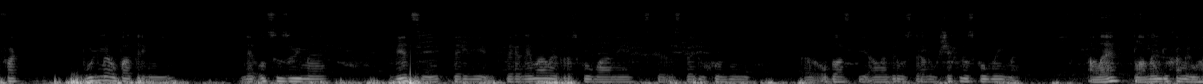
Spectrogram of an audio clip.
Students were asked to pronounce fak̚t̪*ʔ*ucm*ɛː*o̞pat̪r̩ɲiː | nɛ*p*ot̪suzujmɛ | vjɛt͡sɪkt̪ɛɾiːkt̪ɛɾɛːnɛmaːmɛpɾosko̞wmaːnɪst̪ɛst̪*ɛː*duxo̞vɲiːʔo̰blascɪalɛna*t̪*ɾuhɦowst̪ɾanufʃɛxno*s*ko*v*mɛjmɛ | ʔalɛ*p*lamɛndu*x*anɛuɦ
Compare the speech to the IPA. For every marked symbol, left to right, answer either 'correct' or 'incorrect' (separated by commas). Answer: incorrect, incorrect, incorrect, correct, incorrect, correct, incorrect, correct, correct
